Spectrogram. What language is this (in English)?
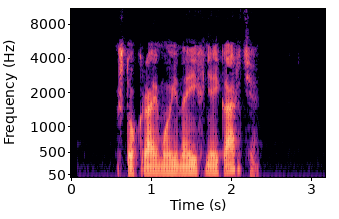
Belarusian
